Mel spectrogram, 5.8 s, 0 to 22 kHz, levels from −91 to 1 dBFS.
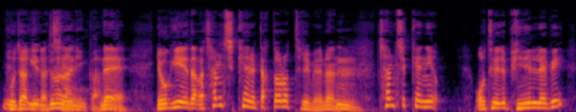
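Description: No technical faults can be heard in this speech recording.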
